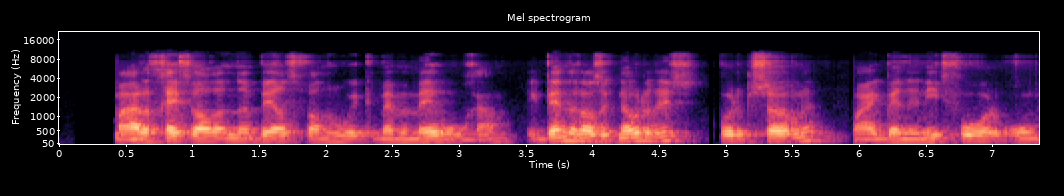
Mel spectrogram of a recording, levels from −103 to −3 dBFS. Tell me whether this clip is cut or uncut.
cut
